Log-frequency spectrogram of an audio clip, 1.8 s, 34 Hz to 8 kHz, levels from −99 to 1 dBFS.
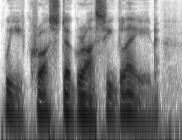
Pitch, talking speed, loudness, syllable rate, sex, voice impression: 85 Hz, 165 wpm, -15 LUFS, 5.2 syllables/s, male, masculine, middle-aged, tensed, powerful, slightly muffled, slightly raspy, cool, calm, mature, wild, lively, strict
